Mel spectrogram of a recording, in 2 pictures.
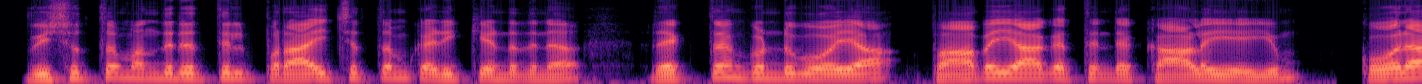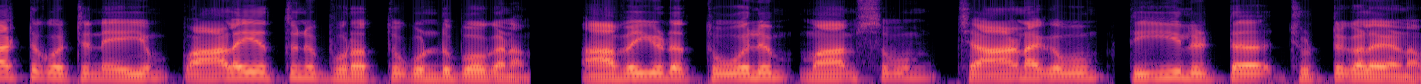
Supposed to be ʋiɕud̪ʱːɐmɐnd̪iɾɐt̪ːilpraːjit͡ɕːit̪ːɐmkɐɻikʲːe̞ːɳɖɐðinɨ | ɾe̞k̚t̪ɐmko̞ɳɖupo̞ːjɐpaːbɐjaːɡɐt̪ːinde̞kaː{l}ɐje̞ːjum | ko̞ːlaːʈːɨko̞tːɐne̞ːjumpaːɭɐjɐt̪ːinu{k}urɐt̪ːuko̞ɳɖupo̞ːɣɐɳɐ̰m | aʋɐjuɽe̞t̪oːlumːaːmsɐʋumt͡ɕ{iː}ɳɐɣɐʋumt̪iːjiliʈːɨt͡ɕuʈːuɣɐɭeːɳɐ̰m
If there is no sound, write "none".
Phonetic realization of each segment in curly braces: ɭ, p, aː

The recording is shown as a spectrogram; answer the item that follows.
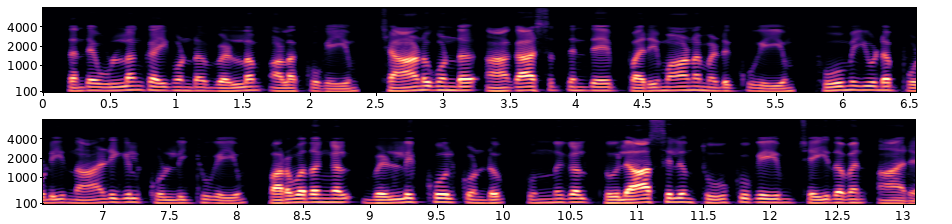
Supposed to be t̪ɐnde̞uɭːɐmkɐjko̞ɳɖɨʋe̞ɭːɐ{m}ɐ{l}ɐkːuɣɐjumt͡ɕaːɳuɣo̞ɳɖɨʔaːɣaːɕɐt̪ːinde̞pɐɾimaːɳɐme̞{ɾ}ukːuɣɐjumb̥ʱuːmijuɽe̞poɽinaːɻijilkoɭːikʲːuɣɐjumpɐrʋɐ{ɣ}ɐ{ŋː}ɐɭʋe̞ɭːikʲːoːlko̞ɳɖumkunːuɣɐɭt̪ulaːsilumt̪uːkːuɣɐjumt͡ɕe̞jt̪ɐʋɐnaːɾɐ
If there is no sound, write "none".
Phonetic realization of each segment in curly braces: m, ɭ, ɽ, ð, ŋː

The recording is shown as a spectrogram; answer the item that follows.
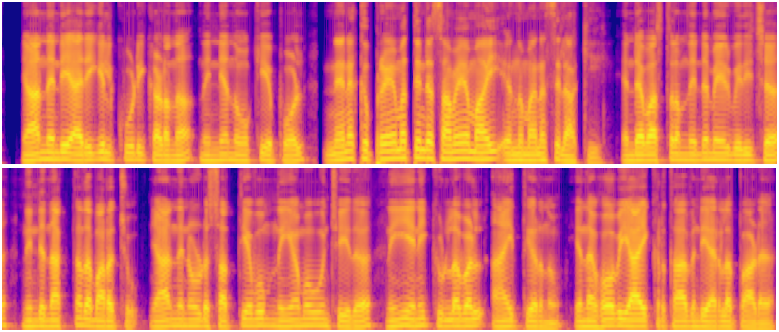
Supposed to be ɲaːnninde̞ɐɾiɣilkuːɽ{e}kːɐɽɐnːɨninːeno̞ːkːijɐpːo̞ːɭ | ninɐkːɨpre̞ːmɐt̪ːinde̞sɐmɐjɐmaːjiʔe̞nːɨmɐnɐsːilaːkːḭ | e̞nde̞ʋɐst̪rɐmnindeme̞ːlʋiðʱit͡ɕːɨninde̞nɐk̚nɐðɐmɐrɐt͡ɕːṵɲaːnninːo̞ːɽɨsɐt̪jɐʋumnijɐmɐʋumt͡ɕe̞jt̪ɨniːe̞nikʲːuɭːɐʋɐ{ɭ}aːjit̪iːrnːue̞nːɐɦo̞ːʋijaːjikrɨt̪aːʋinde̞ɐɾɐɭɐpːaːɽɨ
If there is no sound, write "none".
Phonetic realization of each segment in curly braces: i, ɭ

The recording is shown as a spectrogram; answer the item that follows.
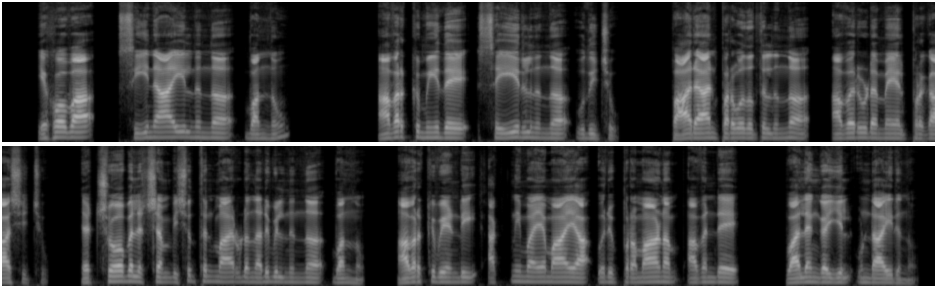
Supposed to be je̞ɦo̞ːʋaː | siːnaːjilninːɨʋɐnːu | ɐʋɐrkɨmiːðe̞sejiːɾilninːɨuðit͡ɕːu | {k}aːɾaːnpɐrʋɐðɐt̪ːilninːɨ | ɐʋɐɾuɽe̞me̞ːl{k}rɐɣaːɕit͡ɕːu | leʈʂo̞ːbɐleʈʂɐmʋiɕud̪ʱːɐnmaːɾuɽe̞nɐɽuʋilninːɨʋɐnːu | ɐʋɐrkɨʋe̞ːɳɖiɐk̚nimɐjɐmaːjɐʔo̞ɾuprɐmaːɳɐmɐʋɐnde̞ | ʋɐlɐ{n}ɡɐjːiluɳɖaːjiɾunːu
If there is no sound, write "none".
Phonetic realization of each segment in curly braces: p, p, ŋ

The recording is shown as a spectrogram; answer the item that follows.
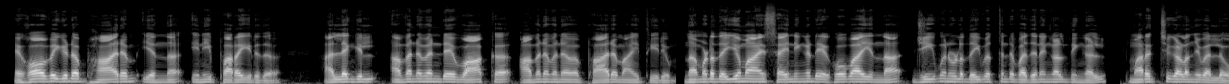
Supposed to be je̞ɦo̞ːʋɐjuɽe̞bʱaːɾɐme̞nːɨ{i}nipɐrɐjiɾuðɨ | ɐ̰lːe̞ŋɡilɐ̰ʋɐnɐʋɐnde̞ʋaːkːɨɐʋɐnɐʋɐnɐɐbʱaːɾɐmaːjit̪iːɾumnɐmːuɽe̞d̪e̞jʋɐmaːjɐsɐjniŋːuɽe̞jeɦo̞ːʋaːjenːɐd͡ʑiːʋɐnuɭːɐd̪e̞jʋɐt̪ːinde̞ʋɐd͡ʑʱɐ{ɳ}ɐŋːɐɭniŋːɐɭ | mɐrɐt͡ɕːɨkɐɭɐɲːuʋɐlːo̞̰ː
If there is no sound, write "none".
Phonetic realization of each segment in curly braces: i, n

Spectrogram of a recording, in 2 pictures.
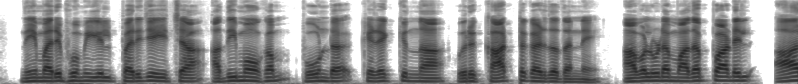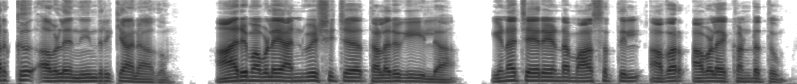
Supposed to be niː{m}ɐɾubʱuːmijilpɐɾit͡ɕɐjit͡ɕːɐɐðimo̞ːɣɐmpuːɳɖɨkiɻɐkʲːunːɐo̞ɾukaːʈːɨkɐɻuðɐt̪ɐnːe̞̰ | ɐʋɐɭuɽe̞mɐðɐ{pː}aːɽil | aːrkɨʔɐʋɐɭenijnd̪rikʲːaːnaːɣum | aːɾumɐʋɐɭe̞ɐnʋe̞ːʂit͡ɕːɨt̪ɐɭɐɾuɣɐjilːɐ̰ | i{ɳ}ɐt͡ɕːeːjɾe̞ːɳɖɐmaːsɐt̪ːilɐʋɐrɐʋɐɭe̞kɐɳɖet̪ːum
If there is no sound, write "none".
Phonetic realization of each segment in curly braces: m, pː, ɳ

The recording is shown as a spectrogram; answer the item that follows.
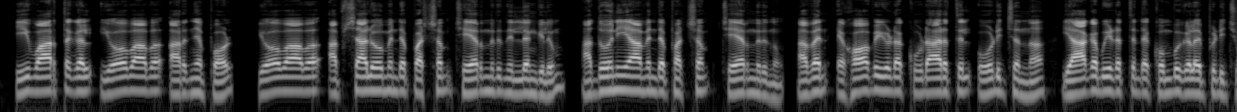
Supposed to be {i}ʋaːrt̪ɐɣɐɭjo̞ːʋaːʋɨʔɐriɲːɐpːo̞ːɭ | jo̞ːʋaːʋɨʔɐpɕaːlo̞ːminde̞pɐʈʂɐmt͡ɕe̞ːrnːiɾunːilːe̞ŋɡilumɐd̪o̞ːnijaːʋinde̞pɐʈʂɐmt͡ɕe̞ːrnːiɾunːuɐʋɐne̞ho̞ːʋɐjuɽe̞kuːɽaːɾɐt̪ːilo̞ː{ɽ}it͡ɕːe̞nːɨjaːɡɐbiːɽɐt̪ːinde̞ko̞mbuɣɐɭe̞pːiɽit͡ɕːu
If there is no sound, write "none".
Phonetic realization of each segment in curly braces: iː, ɽ

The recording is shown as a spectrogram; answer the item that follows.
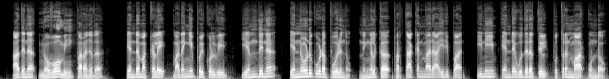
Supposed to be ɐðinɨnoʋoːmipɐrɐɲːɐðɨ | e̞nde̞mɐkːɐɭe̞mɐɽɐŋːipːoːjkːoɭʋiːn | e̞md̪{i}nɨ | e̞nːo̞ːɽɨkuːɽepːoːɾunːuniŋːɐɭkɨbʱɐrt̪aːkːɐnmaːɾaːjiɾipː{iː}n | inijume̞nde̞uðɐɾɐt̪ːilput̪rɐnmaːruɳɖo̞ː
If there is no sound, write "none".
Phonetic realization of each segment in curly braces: i, aː

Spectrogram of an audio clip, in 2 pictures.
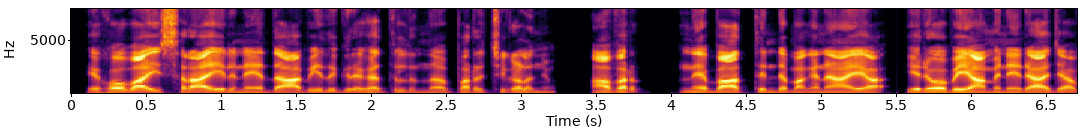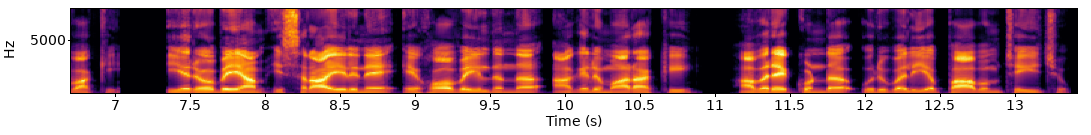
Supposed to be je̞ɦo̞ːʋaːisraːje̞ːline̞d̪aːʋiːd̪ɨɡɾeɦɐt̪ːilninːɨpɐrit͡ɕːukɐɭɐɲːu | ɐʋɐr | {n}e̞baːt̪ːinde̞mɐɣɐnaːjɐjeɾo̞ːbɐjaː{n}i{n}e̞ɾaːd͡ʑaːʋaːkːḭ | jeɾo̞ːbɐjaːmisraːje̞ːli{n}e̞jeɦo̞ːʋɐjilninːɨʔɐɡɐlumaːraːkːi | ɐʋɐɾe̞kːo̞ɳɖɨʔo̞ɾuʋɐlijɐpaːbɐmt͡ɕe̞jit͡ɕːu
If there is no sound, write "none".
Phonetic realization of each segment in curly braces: n, m, n, n

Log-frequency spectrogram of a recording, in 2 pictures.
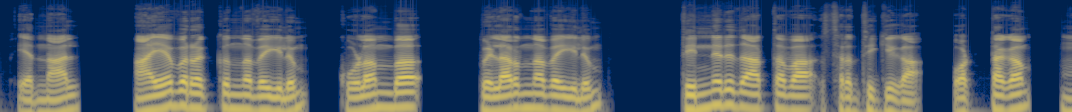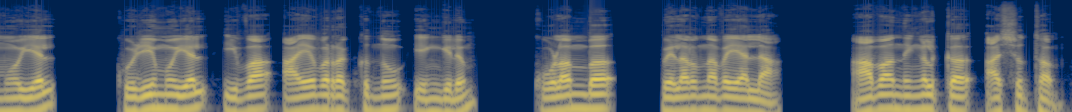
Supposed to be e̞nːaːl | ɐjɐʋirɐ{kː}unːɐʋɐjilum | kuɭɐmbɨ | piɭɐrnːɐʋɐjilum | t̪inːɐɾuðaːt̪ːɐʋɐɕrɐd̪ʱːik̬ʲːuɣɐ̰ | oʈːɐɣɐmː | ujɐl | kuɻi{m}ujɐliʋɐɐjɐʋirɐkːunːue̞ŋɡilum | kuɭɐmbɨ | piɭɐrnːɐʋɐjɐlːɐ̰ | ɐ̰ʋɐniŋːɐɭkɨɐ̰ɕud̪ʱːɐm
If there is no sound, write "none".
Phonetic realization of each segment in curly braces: kː, m

